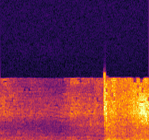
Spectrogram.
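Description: A loud magical burst crashes suddenly near the end.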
